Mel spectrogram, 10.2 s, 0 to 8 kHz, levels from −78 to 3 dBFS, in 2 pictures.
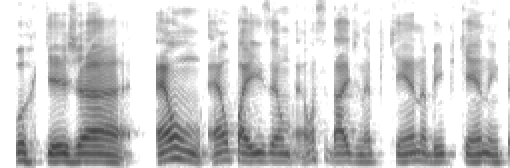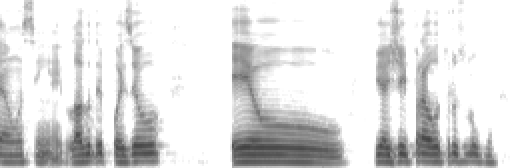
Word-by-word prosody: Porque 140 -1 +2
já 130 -2 +3 0.3
é - - +5
um 165 -9 +2
é 140 - -1
um 155 - -2
país 140 -2 +1
é 140 - -1
um 135 0 -4
é - - -9
uma - - -6
cidade, 135 -1 -3
né, 125 0 -5
pequena 135 +2 -4
bem 130 +1 -3
pequena, 130 0 -2
então, 120 -1 -4
assim, 120 - -7
aí, - - -9
logo 120 +2 0
depois 130 -3 -2
eu 140 +1 +2 0.7
eu 125 -3 +3 0.3
viajei 130 0 +1
pra 135 +1 +1
outros 130 0 -1
lugar. 120 -3 -7
130 Hz, 160 wpm, -26 LUFS, 125-135 Hz, 0.7 s, é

